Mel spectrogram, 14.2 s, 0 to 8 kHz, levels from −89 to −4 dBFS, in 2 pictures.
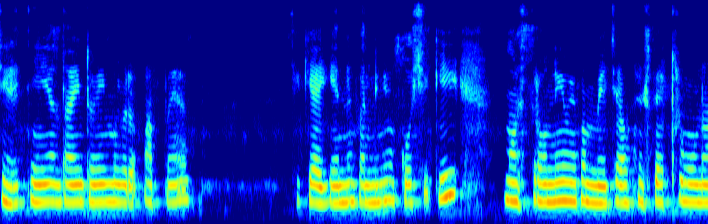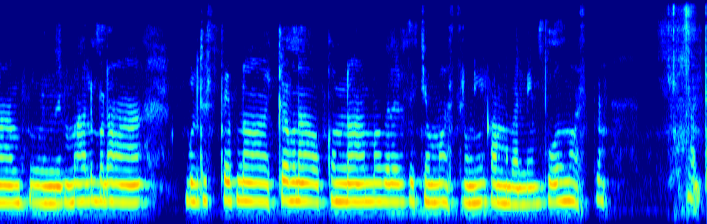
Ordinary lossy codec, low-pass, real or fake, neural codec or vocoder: none; none; fake; codec, 16 kHz, 4 kbps, X-Codec, WavLM features, trained on Multilingual LibriSpeech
